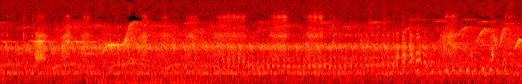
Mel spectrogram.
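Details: Satin bowerbird during courtship: a steady chirring, buzzy churr runs throughout, overlaid with scattered sharp high chirps and brief twittering notes, fairly faint and continuous with no pauses.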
